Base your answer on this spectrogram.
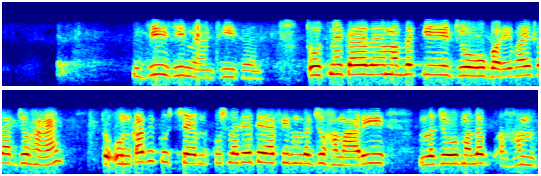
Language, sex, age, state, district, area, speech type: Hindi, female, 30-45, Uttar Pradesh, Azamgarh, rural, conversation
